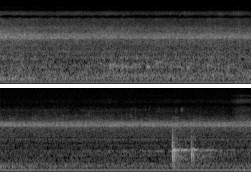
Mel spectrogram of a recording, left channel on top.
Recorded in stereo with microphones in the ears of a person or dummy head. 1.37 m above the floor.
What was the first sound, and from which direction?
Only background noise.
